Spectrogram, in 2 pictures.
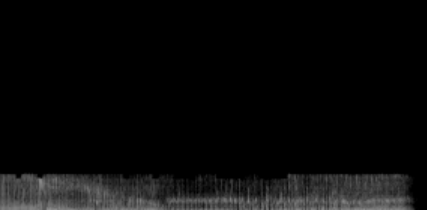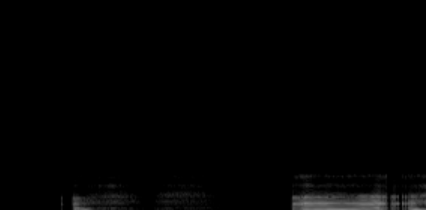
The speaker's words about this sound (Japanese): お母さんおならしました。さっきの匂いも、お母さんの透かしです。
